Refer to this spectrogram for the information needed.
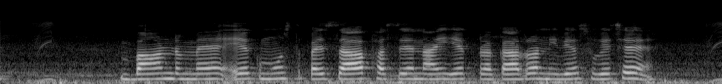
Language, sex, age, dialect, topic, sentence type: Maithili, female, 18-24, Angika, banking, statement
